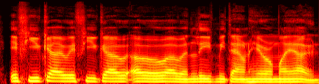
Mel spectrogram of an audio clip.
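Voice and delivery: plain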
